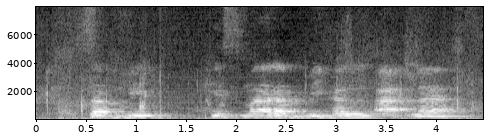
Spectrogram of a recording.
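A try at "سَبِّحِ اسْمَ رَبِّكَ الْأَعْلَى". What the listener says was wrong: ஹா வந்து சின்னதாக இருக்குது. ரப்பிக் அப்படிங்கிறது ரப்பிக், அது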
